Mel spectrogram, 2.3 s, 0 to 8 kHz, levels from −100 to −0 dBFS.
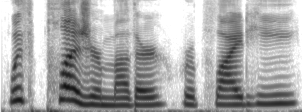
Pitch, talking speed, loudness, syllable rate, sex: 230 Hz, 130 wpm, -19 LUFS, 4.4 syllables/s, female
